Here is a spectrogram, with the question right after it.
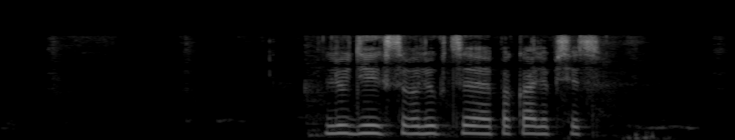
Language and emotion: Russian, neutral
